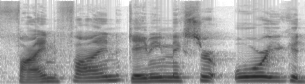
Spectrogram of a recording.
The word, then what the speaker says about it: FIFINE: or go to Amazon and let me just type in fine fine it's spelled f i f i n e but it's pronounced fine fine gaming mixer or you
